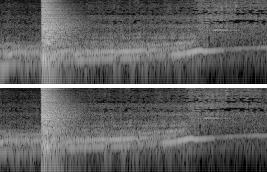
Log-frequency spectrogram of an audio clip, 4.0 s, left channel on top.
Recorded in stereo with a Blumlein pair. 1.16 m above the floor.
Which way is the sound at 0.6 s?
65° right.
